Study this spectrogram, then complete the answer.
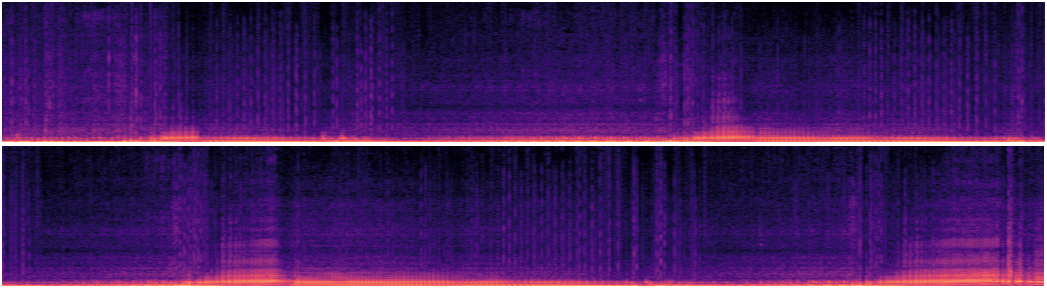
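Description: Exhaust pops and crackles as the revs drop.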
